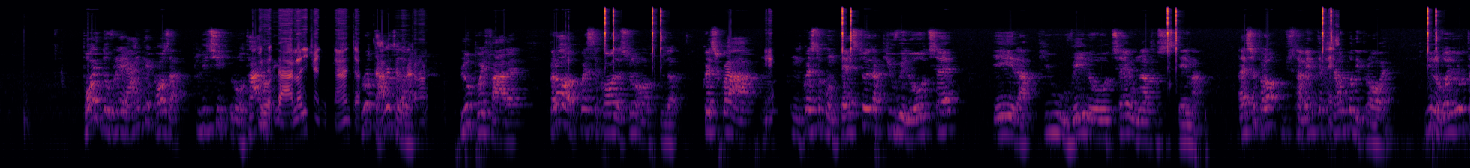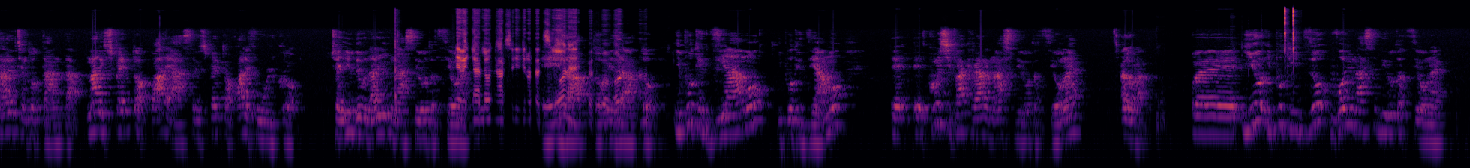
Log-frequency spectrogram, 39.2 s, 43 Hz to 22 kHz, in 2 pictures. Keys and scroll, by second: 5.9 ctrl+Escape.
